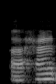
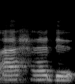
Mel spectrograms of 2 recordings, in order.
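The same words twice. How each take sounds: First: The final vowel is stretched out long. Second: The final consonant ends with a clear bounce. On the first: The speaker calls it wrong. "menambahkan mad atau panjang" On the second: The speaker calls it right. "bunyinya akan terdengar dengan lebih jelas"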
